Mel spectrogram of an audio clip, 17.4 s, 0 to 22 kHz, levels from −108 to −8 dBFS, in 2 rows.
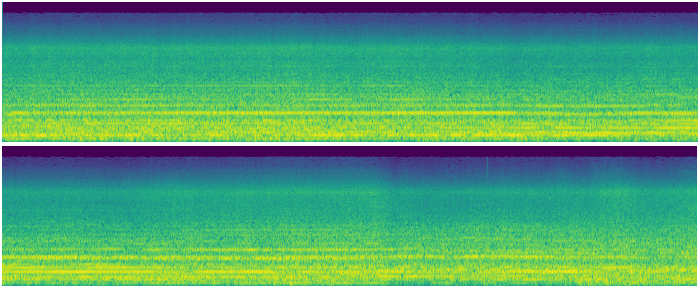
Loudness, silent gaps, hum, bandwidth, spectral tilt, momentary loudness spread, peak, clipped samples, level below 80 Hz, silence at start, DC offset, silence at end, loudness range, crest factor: -12 LUFS; none; none; 10.5 kHz; -6 dB/octave; 2 LU; 0 dBFS; under 0.1%; -36 dBFS; 0 s; under 0.1%; 0 s; 1 LU; 12 dB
